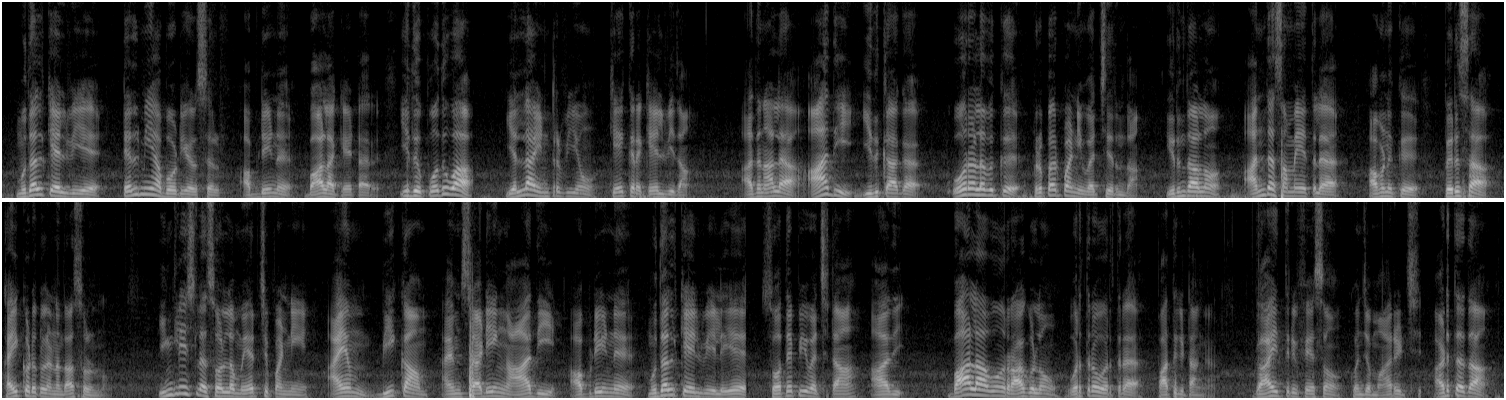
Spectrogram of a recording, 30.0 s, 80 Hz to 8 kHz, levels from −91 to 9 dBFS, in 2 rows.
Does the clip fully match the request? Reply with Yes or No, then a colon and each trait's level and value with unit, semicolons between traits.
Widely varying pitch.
Yes: wide, 6.2 semitones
